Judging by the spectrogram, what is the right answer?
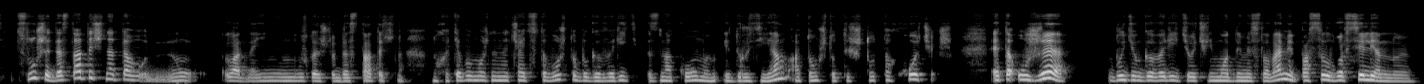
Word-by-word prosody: слушай, 290 -3 +1
достаточно 270 - +1
того 220 -4 -2
Ну 175 +1 -6 0.2
ладно, 165 -2 -1
я 155 +2 -5
не 170 0 -4
могу 165 0 -3
сказать, 160 -1 -1
что 155 -1 -7
достаточно. 155 0 -3 0.3
Ну, 165 - -6
хотя 165 +2 -3
бы 195 +2 -2
можно 190 -1 -2
начать 185 -1 -2
с - - -10
того, 180 +5 -2
чтобы 200 -6 -4
говорить 170 +3 -3
знакомым 170 +1 -2
и 160 - -7
друзьям 165 - -1
о 175 - -4
том, 180 +2 -3
что 165 -2 -7
ты 170 +1 -10
что-то 185 +3 -6
хочешь. 235 +4 -1 0.3
Это 205 +3 +4
уже, 220 +7 +7 0.4
будем 200 +1 +1
говорить 185 0 0
очень 175 0 -2
модными 170 -1 +1
словами, 175 +9 +2
посыл 185 +3 +2
во 190 +1 +2
Вселенную. 155 -10 +3
180 Hz, 165 wpm, -24 LUFS, 165-200 Hz, 0.4 s, уже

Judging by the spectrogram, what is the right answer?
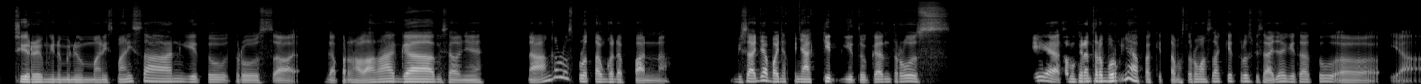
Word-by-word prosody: sering 115 -1 +3
minum-minum 110 -1 -2
manis-manisan 130 +6 -1
gitu 110 -4 -4
terus, 100 -3 -4
eee, - - -2 0.3
gak - - -5
pernah 105 -2 -3
olahraga 125 +2 +5
misalnya, 100 -2 -3 0.4
nah 105 -1 +2
anggaplah 305 - -2
10 140 - -1
tahun 125 -2 +1
ke 125 - 0
depan 95 -1 0
nah, 85 - -11 0.6
bisa 120 +4 +3
aja 185 - +4
banyak 130 -3 +2
penyakit 120 +4 +2
gitu 115 -1 -2
kan 120 +1 0
terus, 135 -1 -2 0.8
iya 175 -1 +3
kemungkinan 140 +2 +2
terburuknya 150 +2 +4
apa 110 - -2
kita 100 - -9
masuk 110 +2 -6
rumah 120 0 -1
sakit 135 +2 -3
terus 140 -2 -3
bisa 115 -5 -1
aja 135 +5 -1
kita 120 -2 -3
tuh, 140 +2 -4
eee, 95 -2 -6
ya - - -7
120 Hz, 165 wpm, -25 LUFS, 110-135 Hz, 0.8 s, olahraga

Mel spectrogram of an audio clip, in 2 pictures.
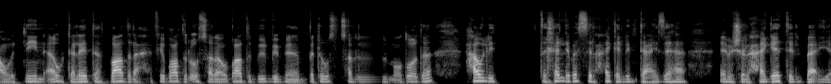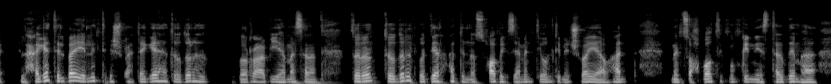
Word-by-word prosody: أو 110 -1 0
2 130 +3 -3
أو 135 - +1
3 125 0 0
في - - -11
بعض 135 0 +8
الأح 125 - -4
في - - -4
بعض 140 +1 +1
الأُسَر 125 -1 -1
أو 110 - 0
بعض 130 +2 +3
البيوت 125 +1 -5
بيبقى 110 -4 -3
بتوصل 115 0 -5
للموضوع 115 +3 -3
ده، 135 +5 -2 0.3
حاولي 150 -2 +6 0.4
تخلّي 150 -1 +2
بس 150 -1 +2
الحاجة 135 +2 -1
اللي 125 +2 -3
أنتِ 125 - -5
عايزاها، 115 +3 0 0.4
آآ، - - +1
مش 115 -1 +2
الحاجات 125 +5 +3
الباقية، 115 -2 0
الحاجات 175 -2 +3
الباقية 160 +2 +6
اللي 145 +4 0
أنتِ 170 - -13
مش 130 +3 -1
محتاجاها 130 +6 +1
تقدري 130 +1 -2 0.3
تتبرّعي 115 0 0
بيها 120 -1 -2
مثلًا 110 -1 0 0.7
تقدري 155 +8 +2
توديها 135 -2 +1
لحد 135 +1 -5
من 110 - -8
أصحابِك 125 +2 +2
زي 105 -2 0
ما 120 - -4
أنتِ 120 0 -8
قُلتِ 115 0 -5
من 110 - -8
شوية 120 0 +2
أو 100 - -1
حد 120 -1 0 0.4
من - - -1
صاحباتِك 125 +2 0
ممكن 125 -1 -3
يستخدمها، 110 0 0
125 Hz, 200 wpm, -26 LUFS, 115-135 Hz, 0.7 s, بعض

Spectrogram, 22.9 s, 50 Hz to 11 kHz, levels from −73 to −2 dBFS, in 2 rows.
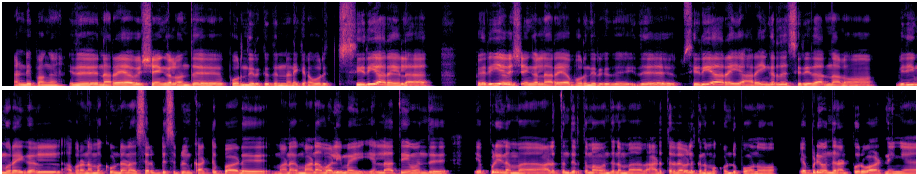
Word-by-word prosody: கண்டிப்பாங்க. 130 -5 +1 0.2
இது 110 +1 +4 0.3
நெறைய 130 +5 +4 0.2
விஷயங்கள் 135 +2 +3
வந்து 110 +3 +2 0.4
பொருந்தியிருக்குதுன்னு 100 -3 +1
நெனைக்கிறேன். 95 +1 -1
ஒரு 95 0 0 0.3
சிறிய 155 +8 +5
அறையில 140 -4 +2 0.9
பெரிய 185 +12 +3
விஷயங்கள் 135 -4 0
நெறைய 125 +5 +2
பொருந்தியிருக்குது. 95 -4 +1 0.2
இது 120 0 -1 0.5
சிறிய 160 +6 +2
அறை. 145 -1 +1 0.2
அறைங்கறது 155 +5 0
சிறியதா 135 0 +2
இருந்தாலும் 110 -2 -2 0.5
விதிமுறைகள், 130 -2 +1 0.3
அப்புறம் 110 -1 -2
நமக்குண்டான 115 +1 -1 0.2
செல்ஃப் 135 0 -1
டிசிப்ளின் 120 -1 -2
கட்டுப்பாடு, 110 -1 -1 0.4
மன 100 - -2 0.2
மன 130 +6 0
வலிமை 120 0 +1 0.3
எல்லாத்தையும் 145 +1 -1
வந்து 120 -3 -1 0.6
எப்டி 165 +7 -1
நம்ம 110 -3 +1 0.3
அழுத்தம் 130 +1 -2
திருத்தமா 125 0 -1
வந்து 115 +4 -1
நம்ம 105 -3 -1 0.3
அடுத்த 110 +3 -3
லெவல்க்கு 130 0 -1
நம்ம 100 -2 -2
கொண்டு 110 +5 -1
போனோம், 95 -1 -2 0.4
எப்டி 130 - 0
வந்து 140 -1 +1
நட்பு 115 +5 -4
உறவுவாட் 110 -6 0
நீங்க, 95 0 -2
120 Hz, 125 wpm, -21 LUFS, 110-135 Hz, 0.9 s, சிறிய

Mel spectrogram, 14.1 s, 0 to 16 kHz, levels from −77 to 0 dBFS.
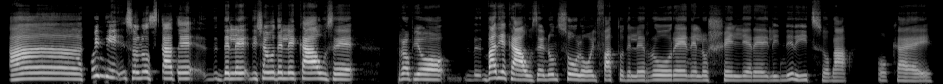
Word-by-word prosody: Ah, 245 0 +3
quindi 335 -8 -1
sono 270 +1 -1
state 255 -1 +1
d 225 +3 -18
delle 245 +2 +2
diciamo, 260 +2 -1
delle 255 -1 +1
cause 235 -4 +4 0.6
proprio 225 -3 -1 0.3
v 195 0 -13
varie 270 +3 +4
cause, 205 -4 +4
non 215 +1 -5
solo 205 -3 -2
il 185 - -11
fatto 195 +1 -5
dell'errore 200 +2 -4
nello 190 0 -7
scegliere 180 -1 -7
l'indirizzo 185 -1 -8
ma 160 0 -4 0.5
okay. 170 -2 -7
220 Hz, 100 wpm, -23 LUFS, 190-250 Hz, 0.6 s, cause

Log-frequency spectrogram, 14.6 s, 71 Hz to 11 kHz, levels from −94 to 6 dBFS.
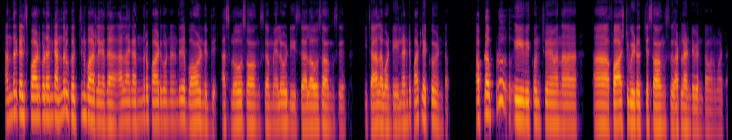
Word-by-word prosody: అందరూ 190 +4 -1
కలిసి 180 0 +3
పాడుకోడానికి, 170 0 +4
అందరికి 185 0 -1
వచ్చిన 175 +3 -8
పాటలు 145 -2 +3
గదా! 135 0 0 0.2
అలాగ 145 +1 -3
అందరూ 155 +3 -5
పాడుకుంటే 145 +1 -2
బావుండుద్ది. 135 -2 -2 0.2
ఆ - - -6
స్లో 135 0 -3 0.2
సాంగ్స్, 130 -1 -2 0.2
మెలోడీస్ 130 -1 -4
ఆ - - 0
లవ్ 125 0 +4
సాంగ్స్ 120 -1 -3
ఇవి 125 +1 -26
చాలా 130 +1 +3
బావుంటాయి. 125 0 -5
ఇలాంటి 135 +2 -5
పాటలు 155 +2 0
ఎక్కువ 145 -1 -1
వింటాం. 120 -1 -17 0.6
అప్పుడప్పుడు 185 - +3 0.4
ఇవి 140 -1 +5
కొంచెం 140 0 -3
ఏమన్నా 130 -1 -2 0.6
ఆహ్, 130 -1 +4
ఫాస్ట్ 135 +1 +6
బీట్ 135 0 +4
వచ్చే 135 +1 -6
సాంగ్స్ 125 -1 +2 0.2
అట్లాంటివింటాం 115 -3 -4
అనమాట. 105 -1 -18
135 Hz, 150 wpm, -24 LUFS, 125-150 Hz, 0.6 s, ఫాస్ట్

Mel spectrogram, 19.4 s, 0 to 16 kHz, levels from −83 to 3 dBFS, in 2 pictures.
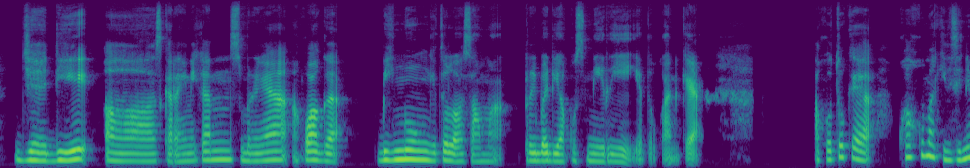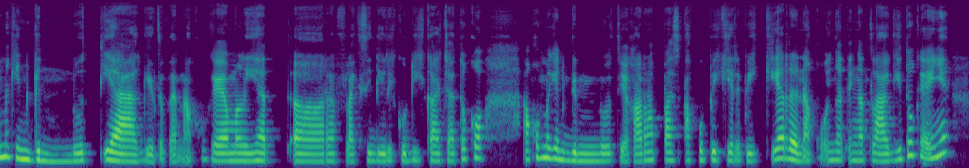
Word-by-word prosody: Jadi, 180 -2 +2 0.4
eee, 165 -2 +1
sekarang 155 +1 -3
ini 165 - -5
kan 190 +1 +1
sebenernya 180 -1 +1
aku - - -4
agak 165 -4 +4 0.4
bingung 190 +1 +5
gitu 170 +1 -1
loh 155 -3 +3
sama 155 0 -5 0.2
pribadi 170 -1 +2
aku 155 +1 -4
sendiri 155 -5 -4
gitu - - -11
kan, - - -6
kayak - - 0 1.1
aku - - -6
tuh 250 - +1
kayak, 210 -8 0 0.2
"Kok - - -3
aku - - -11
makin 255 -7 +1
sini 190 +6 +2
makin 240 -5 +3
gendut 165 -1 -2
ya?" 160 -5 +5
Gitu 155 -1 -6
kan. - - -4
Aku 200 0 -9
kayak 165 -1 +4
melihat, 165 0 +1 0.2
eee, 160 -1 +2
refleksi 160 0 -6
diriku 165 0 -3
di 180 +1 -9
kaca 165 -1 -3
tuh 210 - -3
kok 225 +2 -1 0.4
aku 190 +4 -2
makin 220 -6 +2
gendut 165 -1 -1
ya, - - -2
karena 165 +4 +1
pas 180 -1 -3
aku 175 +1 -6
pikir-pikir, 180 +2 -1
dan 175 - +4
aku - - -12
inget-inget 175 -1 -4
lagi 160 +5 0
tuh 285 - +2
kayaknya 285 +4 0
170 Hz, 165 wpm, -21 LUFS, 160-190 Hz, 1.1 s, bingung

